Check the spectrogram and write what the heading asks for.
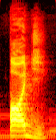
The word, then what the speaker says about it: pode: Já quando você tira o acento, fica a palavra pode. E pode já é no sentido de presente. Por exemplo, ele não pode fazer isso no presente.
